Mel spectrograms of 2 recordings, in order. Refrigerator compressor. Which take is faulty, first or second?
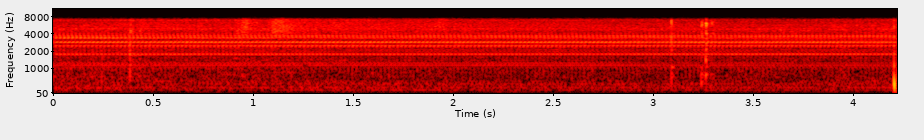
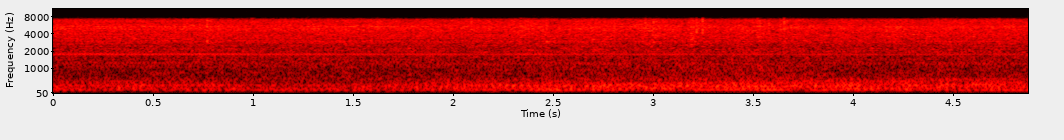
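second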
